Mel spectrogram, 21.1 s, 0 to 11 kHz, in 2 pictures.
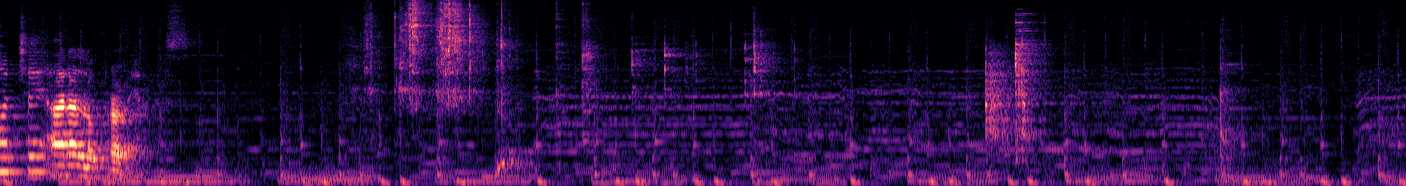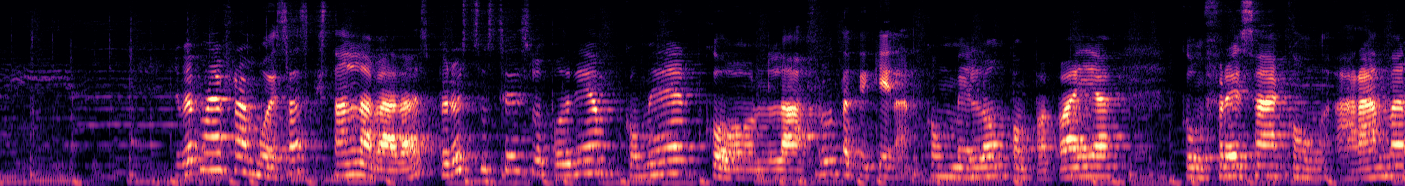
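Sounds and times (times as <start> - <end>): background music: 0.0 - 21.0
jar lid twisting off: 2.6 - 6.0
glass clinks and scrapes: 2.6 - 6.2.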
